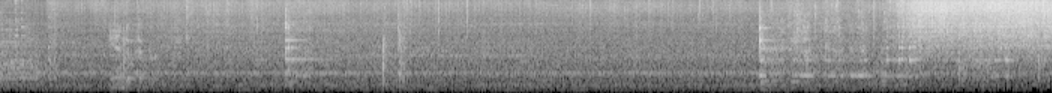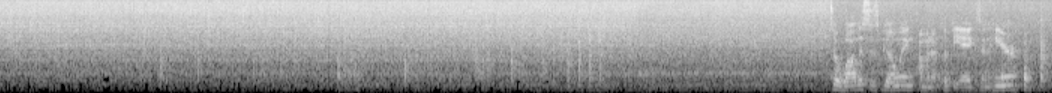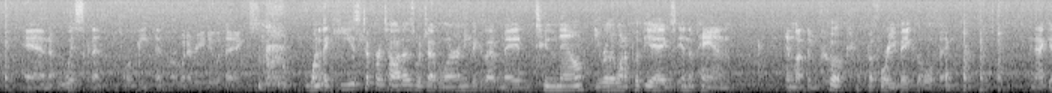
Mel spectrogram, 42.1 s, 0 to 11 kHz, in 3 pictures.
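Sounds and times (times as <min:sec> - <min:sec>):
bacon sizzling in skillet: 0:00.0 - 0:42.0
vegetables frying loudly: 0:00.0 - 0:42.0.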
